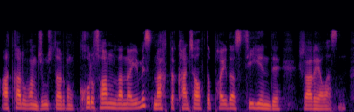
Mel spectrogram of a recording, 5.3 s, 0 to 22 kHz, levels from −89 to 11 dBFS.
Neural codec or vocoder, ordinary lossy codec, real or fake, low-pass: codec, 16 kHz, 1 kbps, X-Codec, HuBERT features, trained on LibriSpeech; none; fake; 7.2 kHz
